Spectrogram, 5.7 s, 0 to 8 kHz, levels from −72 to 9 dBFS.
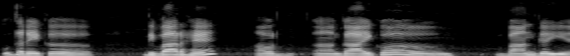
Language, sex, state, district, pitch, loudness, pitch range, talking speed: Hindi, female, Chandigarh, Chandigarh, 210 Hz, -15 LUFS, 190-225 Hz, 115 wpm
